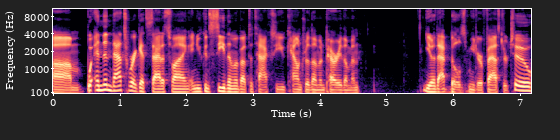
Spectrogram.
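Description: A man with an unremarkable speaking voice talks at medium pitch and a fairly quick pace in a very clean recording with a silent background. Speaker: podcast co-host. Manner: conversational, joking.

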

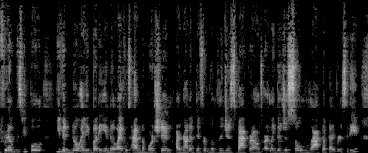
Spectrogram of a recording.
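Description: A woman with a Canadian accent and an unremarkable speaking voice, medium in pitch, at a fairly quick pace. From Canada. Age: 20s. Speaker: reproductive rights activist. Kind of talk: podcast interview. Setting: video call.

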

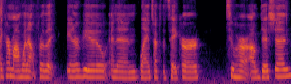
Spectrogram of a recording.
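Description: With an American accent, a woman talks at a fairly slow pace in a flat monotone, her medium-pitched voice bright and sharp on a very clean recording with a silent background. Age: 40s. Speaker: podcaster, guest co-host. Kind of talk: casual chat.

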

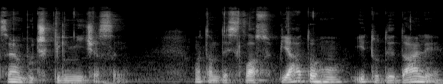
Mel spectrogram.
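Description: With vocal fry and ordinary pitch variation, a man talks at a moderate pace. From Kyiv, Ukraine. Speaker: podcast host. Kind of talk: casual monologue.

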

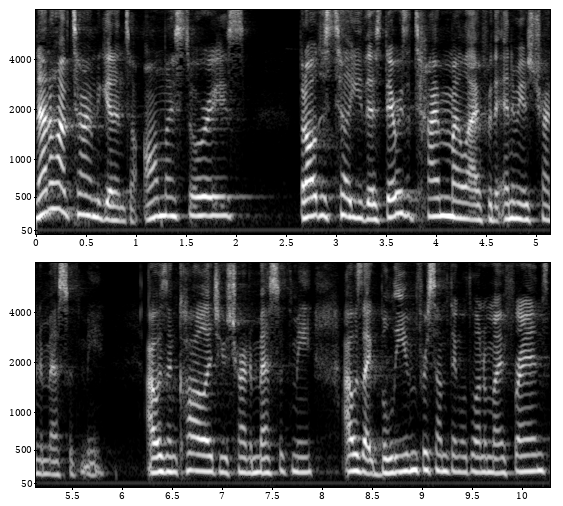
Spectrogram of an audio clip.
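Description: On a very clean recording with a silent background, a woman talks at a very fast pace in an animated tone with ordinary pitch variation. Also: fairly high pitch for a woman. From Texas. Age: 30s. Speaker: youth speaker. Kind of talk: sermon. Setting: stage with audience.

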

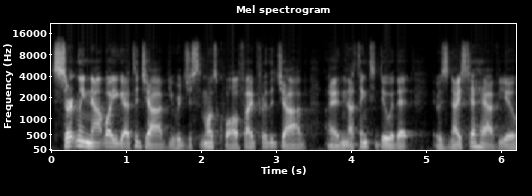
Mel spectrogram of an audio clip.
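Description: Speaking with an Upper Midwest accent, a man races along at a very fast pace. His voice sits fairly low, with ordinary pitch variation. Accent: Upper Midwest (Wisconsin). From US Midwest (Wisconsin). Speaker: podcast host and former local TV news host. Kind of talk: casual chat. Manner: jokey.

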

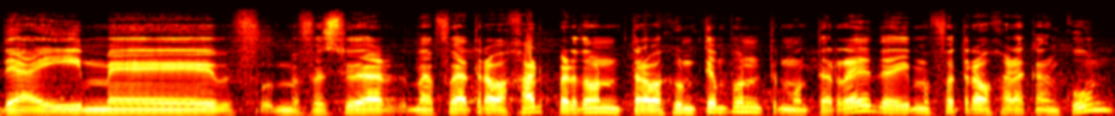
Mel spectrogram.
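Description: In an unremarkable speaking voice, a man talks at a fairly quick pace and medium pitch with ordinary pitch variation. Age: 30s. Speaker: architect and interior designer. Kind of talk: interview. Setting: his own café.

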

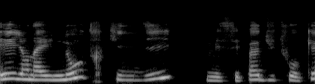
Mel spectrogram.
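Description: Dry and close with no echo, a woman's medium-pitched, somewhat breathy voice with a dark, mellow tone moves at a fairly slow pace with ordinary pitch variation. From Paris suburbs, France. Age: 30s. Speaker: doula. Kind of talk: casual interview.

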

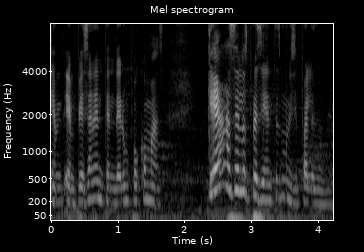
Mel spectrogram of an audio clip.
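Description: Music plays in the background as a woman speaks fairly quickly. Her pitch is fairly high. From northern Mexico (Nuevo León). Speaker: politician, gubernatorial candidate. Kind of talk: interview.

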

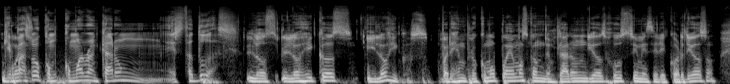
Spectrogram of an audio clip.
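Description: A fairly quick pace in a Costa Rican accent, with noticeable background noise. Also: man, fairly high pitch for a man, ordinary pitch variation, very even loudness. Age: 20s. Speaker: student, former atheist. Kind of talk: casual chat, testimony.

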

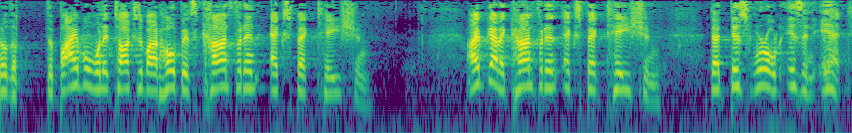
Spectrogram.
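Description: A man talks in a raised, projected voice with a bright, sharp tone. His pitch is high and his pace is moderate. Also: ordinary pitch variation, dry, close sound with no echo. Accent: American. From Florida, US. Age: 50s. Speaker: lay preacher. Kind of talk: sermon.

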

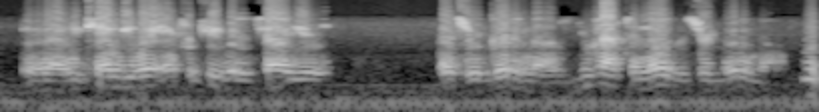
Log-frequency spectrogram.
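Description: A very fast-paced man with an American accent. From New Jersey. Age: 20s. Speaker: rapper. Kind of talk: casual chat.

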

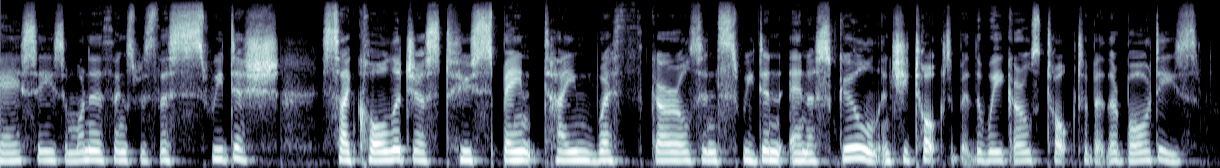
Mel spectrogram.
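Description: Speaking at a fairly quick pace, a woman keeps her medium pitch in a monotone, flat intonation on a very clean recording with a silent background. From Scotland, East Kilbride (Lanarkshire). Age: 50s. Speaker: crime author. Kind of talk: roundtable discussion.

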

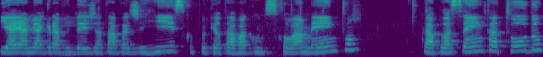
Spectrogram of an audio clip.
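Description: Her pitch fairly high and its variation ordinary, a woman talks at a fairly quick pace. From Brazil, São Paulo. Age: 30s. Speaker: professional organizer. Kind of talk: casual interview.

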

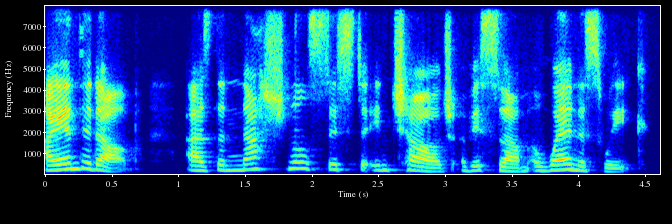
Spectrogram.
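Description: A woman with an English accent talks at a fairly slow pace, her intonation lively. The recording is very clean, with a silent background. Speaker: podcast co-host and convert community worker. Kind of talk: casual discussion. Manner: talkative.

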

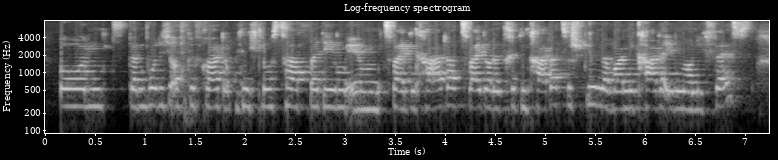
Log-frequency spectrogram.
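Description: A high-pitched woman speaks very fast in a monotone, flat way, with very even loudness. Noticeable background noise runs underneath. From southern Baden, Germany (Lörrach). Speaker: former paintball player and artist. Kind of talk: interview.

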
